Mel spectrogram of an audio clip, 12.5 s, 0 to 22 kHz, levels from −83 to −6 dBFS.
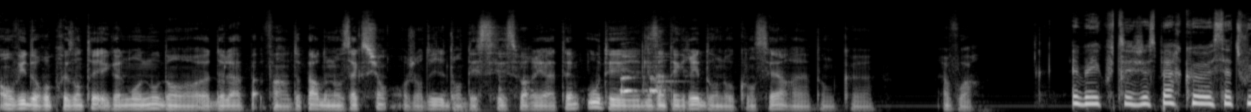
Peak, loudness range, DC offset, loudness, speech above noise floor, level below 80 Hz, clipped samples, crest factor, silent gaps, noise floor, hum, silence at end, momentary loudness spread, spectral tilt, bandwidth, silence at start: -12 dBFS; 6 LU; under 0.1%; -32 LUFS; 39 dB; -54 dBFS; under 0.1%; 18 dB; none; -70 dBFS; none; 0 s; 14 LU; -5.5 dB/octave; 16 kHz; 0 s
